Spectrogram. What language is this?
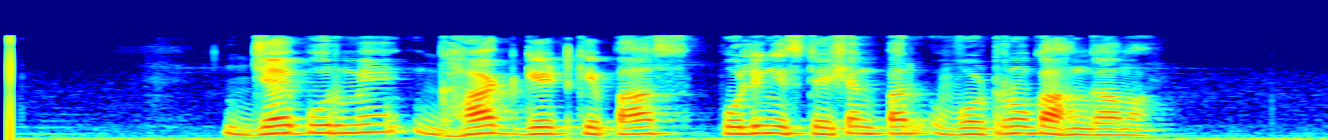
Urdu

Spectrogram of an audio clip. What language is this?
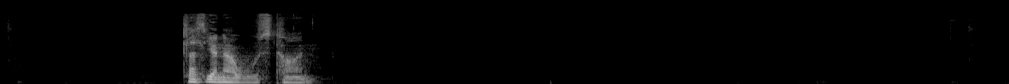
Tlingit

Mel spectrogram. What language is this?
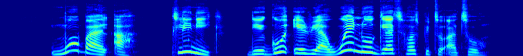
Nigerian Pidgin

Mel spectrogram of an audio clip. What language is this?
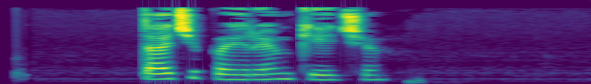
Mari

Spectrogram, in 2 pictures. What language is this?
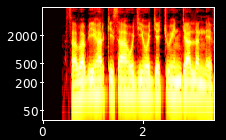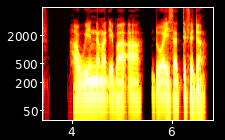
Oromo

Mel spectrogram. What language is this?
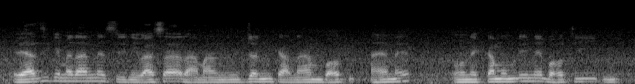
Urdu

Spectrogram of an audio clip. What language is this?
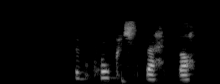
Icelandic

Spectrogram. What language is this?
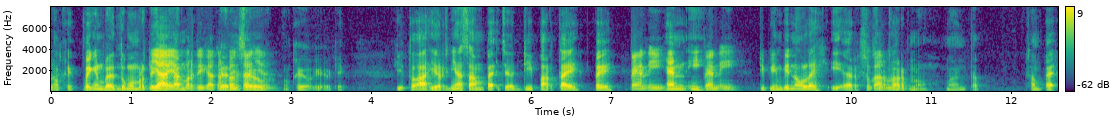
Indonesian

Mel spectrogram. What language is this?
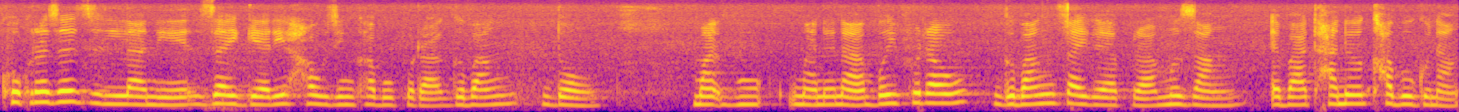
Bodo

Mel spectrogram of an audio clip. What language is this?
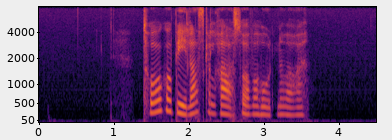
Norwegian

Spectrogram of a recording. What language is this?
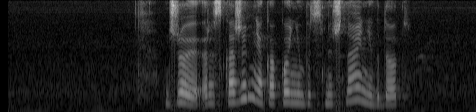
Russian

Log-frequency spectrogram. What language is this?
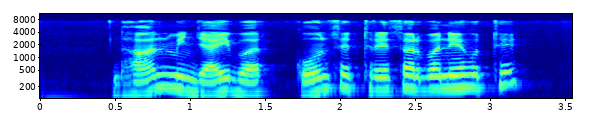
Chhattisgarhi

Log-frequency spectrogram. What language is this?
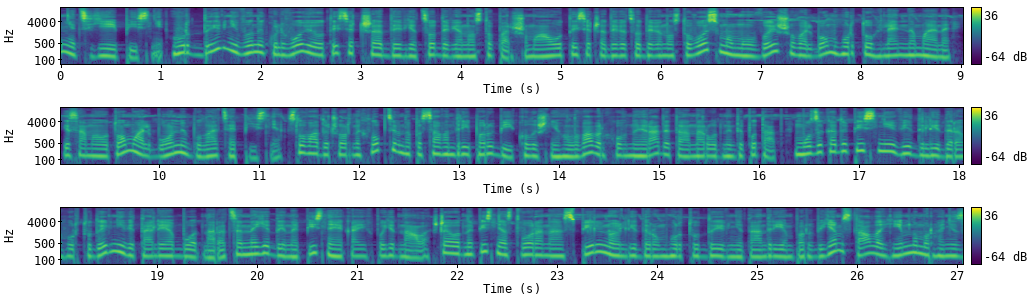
Ukrainian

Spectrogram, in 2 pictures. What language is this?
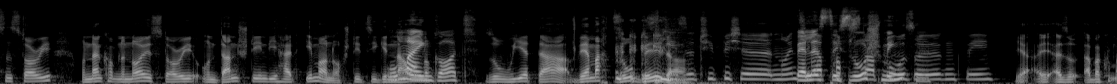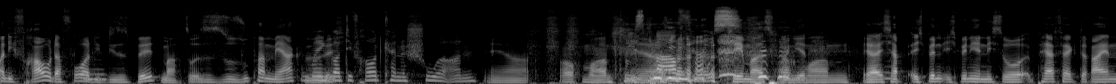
German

